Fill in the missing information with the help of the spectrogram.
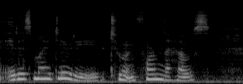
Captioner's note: speaking French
